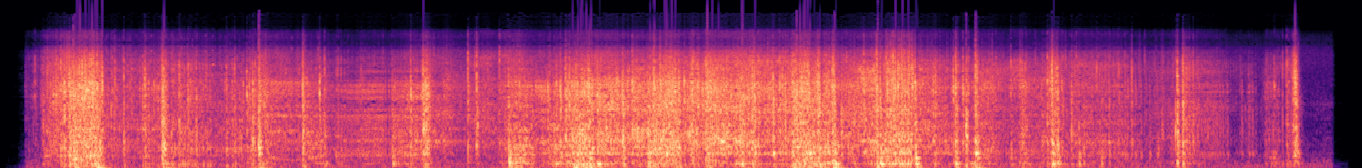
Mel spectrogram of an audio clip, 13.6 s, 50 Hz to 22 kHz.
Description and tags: Ice 3 - Slow
Derived From a Wildtrack whilst recording some ambiences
